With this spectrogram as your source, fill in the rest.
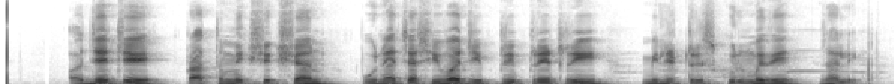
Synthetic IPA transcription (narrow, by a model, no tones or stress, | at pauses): əd͡ʑet͡sepɾat̪ʰmikɕikʂəɳpuɳjat͡ɕjaɕiʋad͡ʑiːpɾipɾeʈɾiː | miliʈɾiːskuːlməd̪ʱːjed͡zʱalḛ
